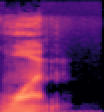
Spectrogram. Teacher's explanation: While the word one visually starts with the vowel O, phonetically it is pronounced with a hard consonant sound, a W, sounding like one.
